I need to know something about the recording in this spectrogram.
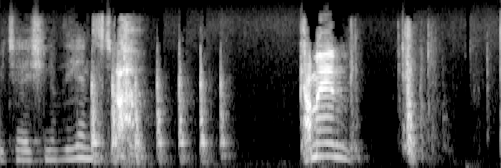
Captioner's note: knocking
